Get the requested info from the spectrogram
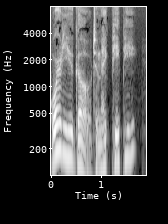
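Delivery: high, loud, condescending mother voice. Retelling what a woman said to the Ayatollah, in the voice of his mother. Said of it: "she said in the voice of his mother".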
